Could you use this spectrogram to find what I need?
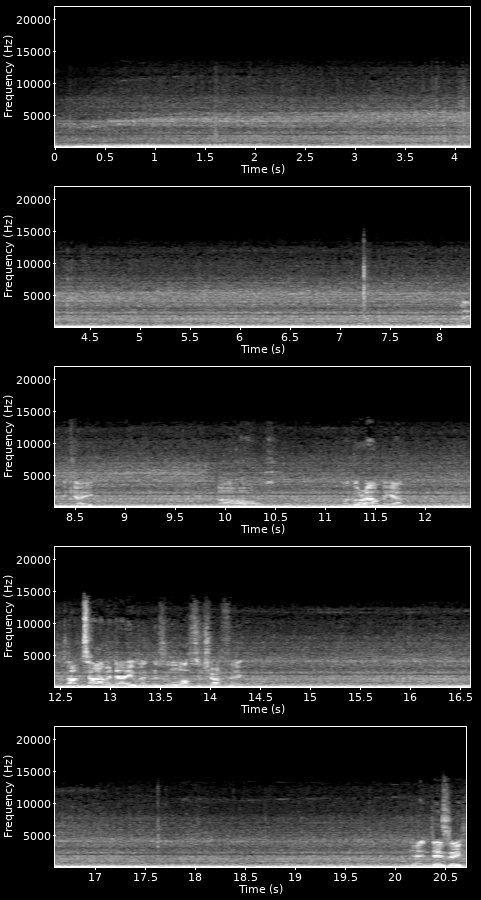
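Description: An engine drones loudly and steadily from inside a vehicle cab.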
